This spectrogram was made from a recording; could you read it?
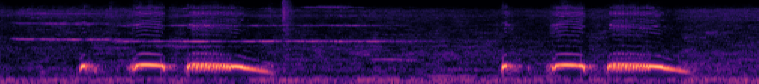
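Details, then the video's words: A decoy spotted dove repeats its 'liu tan' style coo twice, about three seconds apart. Each phrase is a brief note, an arched mellow coo and a long descending hoot, set against a quiet low-pitched background drone. "เสียง "หลิ่วตัน" นกต่อ เสียงชัดภาพชัด"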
